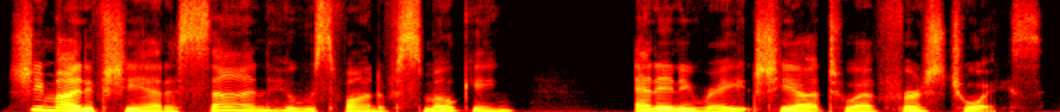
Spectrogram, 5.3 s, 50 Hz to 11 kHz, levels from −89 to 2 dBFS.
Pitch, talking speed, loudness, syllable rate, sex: 220 Hz, 240 wpm, -20 LUFS, 5.2 syllables/s, female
